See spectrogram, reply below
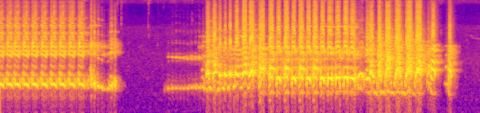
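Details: White-rumped shama giving the rare 'tembakan' song style prized for training birds: a fast pulsing trill ending in a dropping slur, a pause, a flat whistle, then a long dense rattling burst.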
